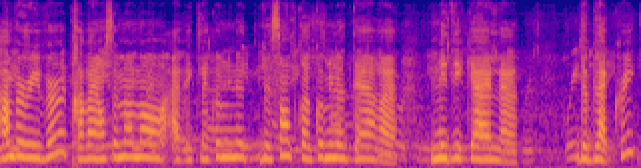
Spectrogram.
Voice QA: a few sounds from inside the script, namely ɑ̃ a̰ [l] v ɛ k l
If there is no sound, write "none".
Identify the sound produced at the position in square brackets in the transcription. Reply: none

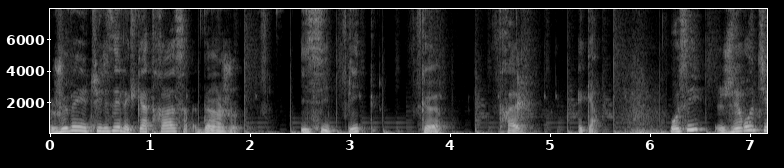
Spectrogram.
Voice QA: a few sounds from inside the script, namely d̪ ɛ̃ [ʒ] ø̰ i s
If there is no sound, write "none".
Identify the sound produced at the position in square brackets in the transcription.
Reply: ʒ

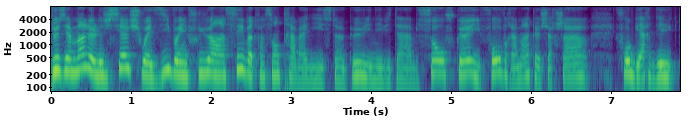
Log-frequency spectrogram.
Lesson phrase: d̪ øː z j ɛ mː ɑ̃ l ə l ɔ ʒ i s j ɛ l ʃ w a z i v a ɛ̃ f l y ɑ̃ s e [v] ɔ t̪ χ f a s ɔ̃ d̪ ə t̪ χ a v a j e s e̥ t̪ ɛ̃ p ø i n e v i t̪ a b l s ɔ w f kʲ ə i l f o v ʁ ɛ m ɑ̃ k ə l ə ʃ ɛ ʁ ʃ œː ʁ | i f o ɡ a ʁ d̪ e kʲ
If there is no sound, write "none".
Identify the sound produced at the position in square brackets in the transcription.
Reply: v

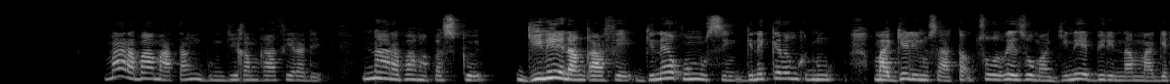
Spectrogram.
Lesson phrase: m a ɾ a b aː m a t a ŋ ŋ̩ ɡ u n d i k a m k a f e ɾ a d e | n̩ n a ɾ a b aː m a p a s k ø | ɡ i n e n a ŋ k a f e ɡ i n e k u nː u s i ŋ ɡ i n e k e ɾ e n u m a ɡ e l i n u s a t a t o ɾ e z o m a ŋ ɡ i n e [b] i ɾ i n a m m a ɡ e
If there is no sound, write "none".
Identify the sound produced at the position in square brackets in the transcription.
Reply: b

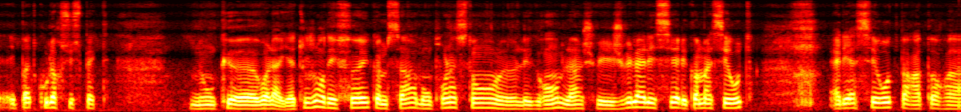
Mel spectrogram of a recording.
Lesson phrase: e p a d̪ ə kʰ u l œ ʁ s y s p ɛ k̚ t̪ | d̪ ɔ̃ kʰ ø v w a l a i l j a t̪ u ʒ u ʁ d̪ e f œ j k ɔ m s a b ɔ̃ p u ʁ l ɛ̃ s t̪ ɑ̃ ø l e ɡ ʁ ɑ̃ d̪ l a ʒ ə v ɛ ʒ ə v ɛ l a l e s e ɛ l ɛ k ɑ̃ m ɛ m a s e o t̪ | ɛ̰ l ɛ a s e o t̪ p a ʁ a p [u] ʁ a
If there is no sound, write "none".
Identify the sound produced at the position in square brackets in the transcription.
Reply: ɔ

